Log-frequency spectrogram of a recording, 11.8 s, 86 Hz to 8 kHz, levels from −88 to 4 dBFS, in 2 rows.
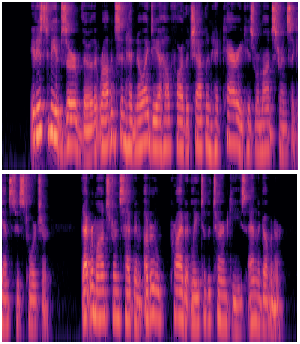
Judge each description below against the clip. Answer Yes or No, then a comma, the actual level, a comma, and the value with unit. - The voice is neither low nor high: Yes, medium, 165 Hz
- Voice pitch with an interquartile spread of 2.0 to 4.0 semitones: Yes, average, 3.2 semitones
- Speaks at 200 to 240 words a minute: No, average, 170 wpm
